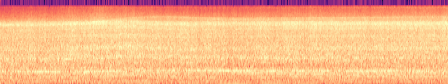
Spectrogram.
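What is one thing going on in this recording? A diesel locomotive rumbles as it pulls a train slowly into an echoing station.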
